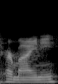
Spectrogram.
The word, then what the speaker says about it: Hermione: in the movies they pronounce it Hermione, so I think you said it right.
